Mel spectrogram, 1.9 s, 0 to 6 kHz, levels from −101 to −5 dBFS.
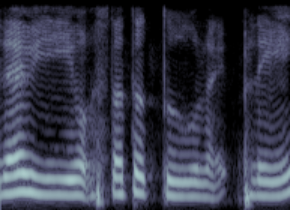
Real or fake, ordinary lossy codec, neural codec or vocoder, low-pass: fake; none; codec, 16 kHz, 8 kbps, FreqCodec, smaller model; 5.4 kHz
